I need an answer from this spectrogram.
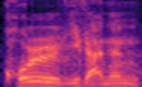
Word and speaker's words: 골: 이 단어가 히브리 명령형으로 사용되면 골이라는 발음으로 그렇게 표현이 됩니다.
